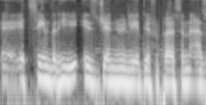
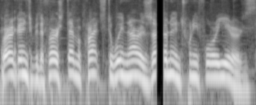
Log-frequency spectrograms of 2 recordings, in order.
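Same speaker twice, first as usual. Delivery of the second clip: put-on American accent, pitched up; 6 semitones higher than usual. Trying a line while told the accent isn't working: put-on American accent. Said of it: "Your American accent is not working".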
